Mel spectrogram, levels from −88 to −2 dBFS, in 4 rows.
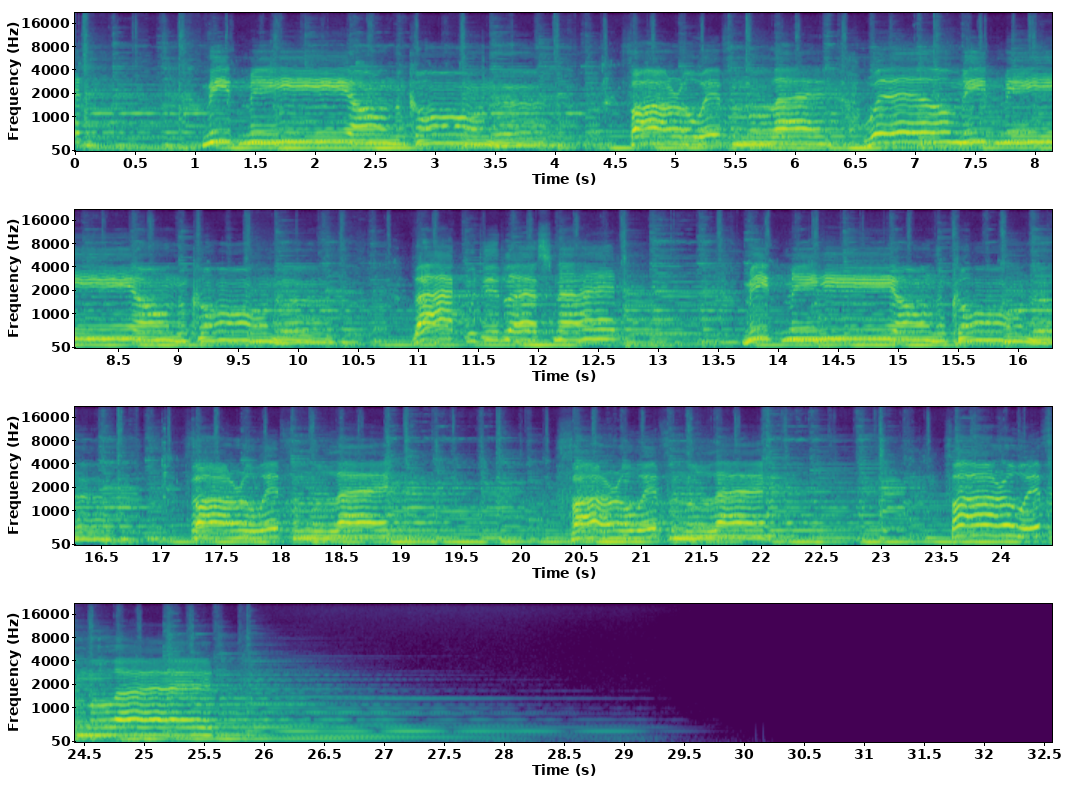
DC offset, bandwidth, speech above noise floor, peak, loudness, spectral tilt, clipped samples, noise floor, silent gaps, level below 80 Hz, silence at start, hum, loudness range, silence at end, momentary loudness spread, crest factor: under 0.1%; over 20 kHz; over 78 dB; 0 dBFS; -13 LUFS; -5.5 dB/octave; under 0.1%; under -90 dBFS; none; -44 dBFS; 0 s; none; 2 LU; 4.75 s; 11 LU; 14 dB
